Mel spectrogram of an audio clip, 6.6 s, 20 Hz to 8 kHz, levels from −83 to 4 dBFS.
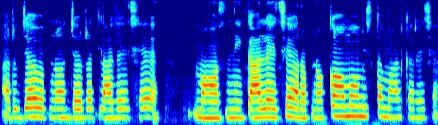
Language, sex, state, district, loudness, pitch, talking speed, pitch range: Angika, female, Bihar, Bhagalpur, -17 LUFS, 210 Hz, 155 wpm, 200-220 Hz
